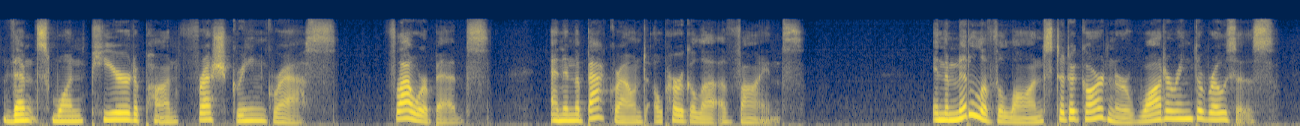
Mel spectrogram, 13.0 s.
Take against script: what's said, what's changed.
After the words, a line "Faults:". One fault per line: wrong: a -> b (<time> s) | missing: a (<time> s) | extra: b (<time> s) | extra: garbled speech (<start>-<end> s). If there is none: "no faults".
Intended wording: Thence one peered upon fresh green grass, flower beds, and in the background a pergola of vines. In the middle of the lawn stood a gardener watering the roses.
Thence one peered upon fresh green grass, flower beds, and in the background a pergola of vines. In the middle of the lawn stood a gardener watering the roses.
Faults:
no faults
